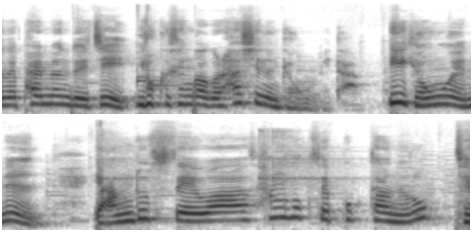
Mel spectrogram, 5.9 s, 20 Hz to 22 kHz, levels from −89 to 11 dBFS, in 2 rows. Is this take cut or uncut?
uncut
